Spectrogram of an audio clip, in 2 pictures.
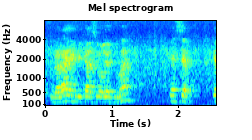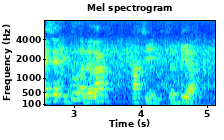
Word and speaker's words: hesed: Oke ya, kasih setia, hesed. Hesed. Supaya tepat pengucapannya, coba saudara ucapkan hesed.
